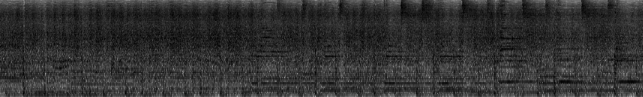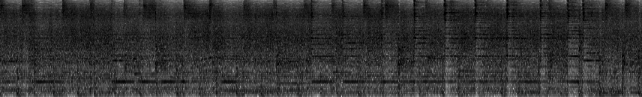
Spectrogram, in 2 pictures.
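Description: Live instrumental band of drum kit and two guitars, one electric and one acoustic, playing a melody with held notes over a busy, steady drum beat.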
